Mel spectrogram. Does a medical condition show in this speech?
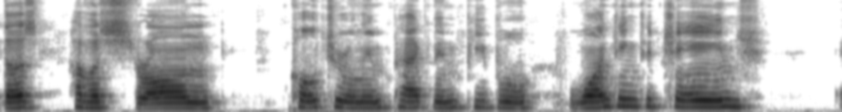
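Yes: cerebral palsy; lifelong, uses wheelchair.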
